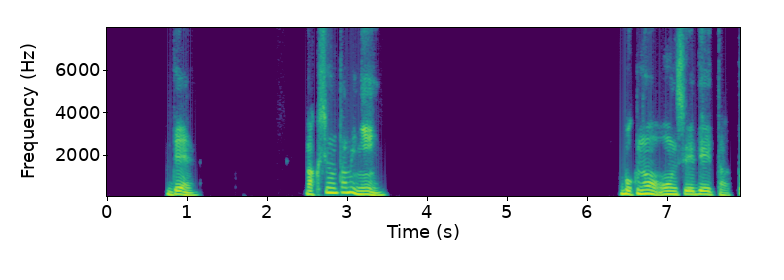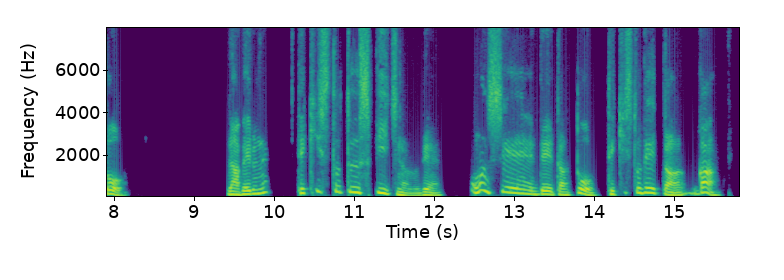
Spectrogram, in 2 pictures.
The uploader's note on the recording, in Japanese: ZOOMライブの模様です。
